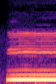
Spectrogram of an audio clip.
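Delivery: a long steady "mm" hum; humming exercise. Shown as a demonstration. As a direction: hum so the face vibrates. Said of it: "como por ejemplo hacer el".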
